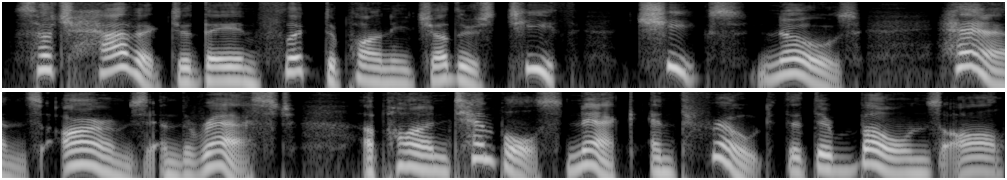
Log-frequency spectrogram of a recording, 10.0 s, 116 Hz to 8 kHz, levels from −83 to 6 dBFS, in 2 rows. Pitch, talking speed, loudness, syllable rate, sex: 180 Hz, 155 wpm, -19 LUFS, 3.8 syllables/s, female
